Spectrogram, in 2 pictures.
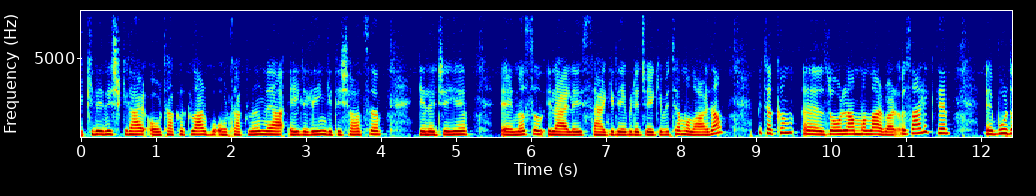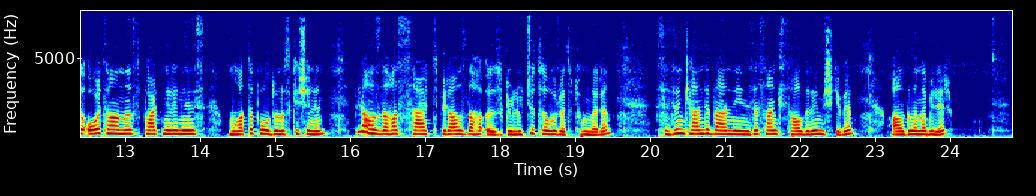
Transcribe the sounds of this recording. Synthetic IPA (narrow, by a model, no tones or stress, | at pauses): icʰilʲeɾʲiʃcilʲæɾo̞ɾt̪ʰaklˠɯklˠaɾbuʔo̞ɾt̪ʰaklˠɯːɯːnve̞jaːʔɛjlʲelʲejinɟid̪iʃant̪ʰɯɟ̥e̞lʲe̞d͡ʒe̞ji | nasɯlˠilʲæɾlʲejisæɾɟilʲeje̞bilʲe̞d͡ʒejiɟibit̪ʰe̞malˠaɾd̪ab̥it̪ʰakʰɯmːzo̞ɾlˠanmalˠaɾvaɾø̞̰zælʲːiclʲɛbuɾd̪aʔo̞ɾt̪ʰaːnɯz̥pʰaɾt̪ne̞ɾiniz̥ | muɦat̪ʰːapo̞lˠd̪uːnuzcʰiʃininb̥iɾazd̪aɦasæɾt̪biɾazd̪aɦaʔø̞zɟyɾlʲyc̚t͡ʃʰyt̪ʰavɯɾvɛt̪ʰu̥t̪ʰumlˠaɾɯ | sizincʰɛnd̪ibænlʲijːnizɛsaɲcʰi̥salˠd̪ɯɾɯjmɯʃɟ̥ibɪalˠɡɯlˠanabilʲiɾ̝̥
